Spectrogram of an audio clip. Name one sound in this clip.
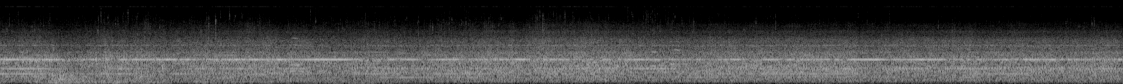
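Heavy machinery hums steadily with a high whine.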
